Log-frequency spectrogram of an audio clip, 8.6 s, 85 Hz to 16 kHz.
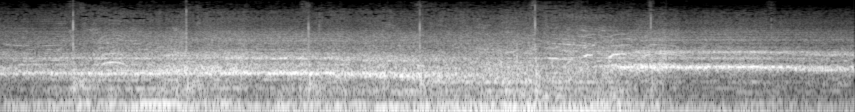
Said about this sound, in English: Nothing to see here, just 70,000 people doing the tomahawk chop.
